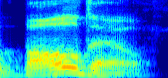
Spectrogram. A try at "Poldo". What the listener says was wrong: No, it's with a P.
